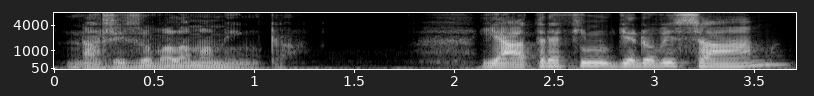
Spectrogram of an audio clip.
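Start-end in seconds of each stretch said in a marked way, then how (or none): 2.1-3.7 put-on high, louder boyish bragging; boasting. A narrator's reading. Honzík claims he can find grandpa alone, boasting. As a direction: show off with cocky confidence. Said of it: "kasal se Honzík".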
